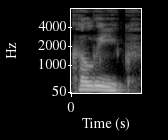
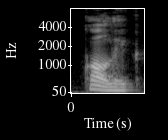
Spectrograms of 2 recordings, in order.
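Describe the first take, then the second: First: The stress is on the second syllable. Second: The stress is on the first syllable. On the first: The speaker calls it wrong. "его очень часто путают, говорят colleague. Нет, это такого варианта нет" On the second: The speaker calls it right. "Всегда ударение на первый слог"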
